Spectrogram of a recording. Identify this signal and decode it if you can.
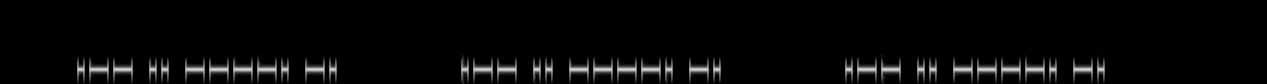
Morse code, heard as a keyed tone, about 20 wpm, 700 Hz. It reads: WI9N WI9N WI9N
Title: USA Call Signs - 4 Characters - Repeated 3x - 20wpm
